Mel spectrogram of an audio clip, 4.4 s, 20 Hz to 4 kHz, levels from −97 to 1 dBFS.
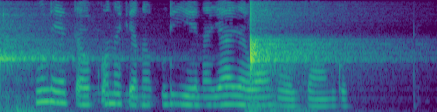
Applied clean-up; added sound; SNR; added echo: none; Raindrop / Drip; -5 dB; none.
